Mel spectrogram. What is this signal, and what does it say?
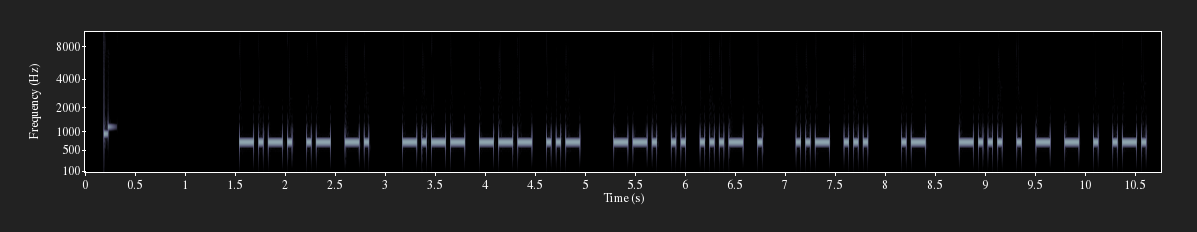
Morse code, heard as a keyed tone, about 25 wpm, 700 Hz. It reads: CAN YOU GIVE US A BETTER
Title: Sentences from Top 1000 Words - Review Part 4 - 25wpm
